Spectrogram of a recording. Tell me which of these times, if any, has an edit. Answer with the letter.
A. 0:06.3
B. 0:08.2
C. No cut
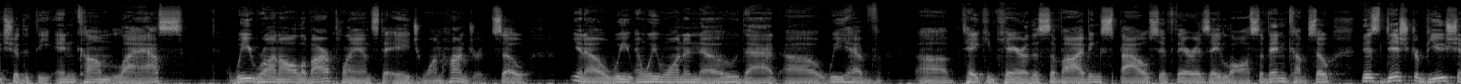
A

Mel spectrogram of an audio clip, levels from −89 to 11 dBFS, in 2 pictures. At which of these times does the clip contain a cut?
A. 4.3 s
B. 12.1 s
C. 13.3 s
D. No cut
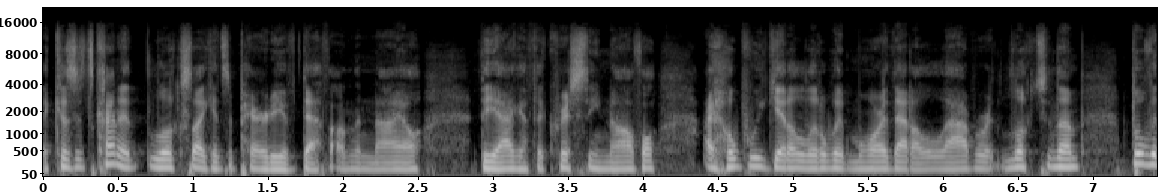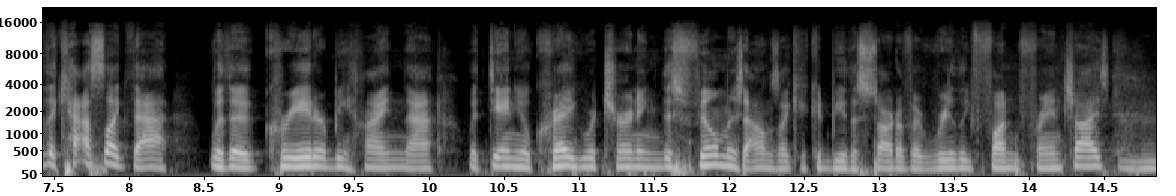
B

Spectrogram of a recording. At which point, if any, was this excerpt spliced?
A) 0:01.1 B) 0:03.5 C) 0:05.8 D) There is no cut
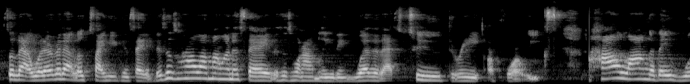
C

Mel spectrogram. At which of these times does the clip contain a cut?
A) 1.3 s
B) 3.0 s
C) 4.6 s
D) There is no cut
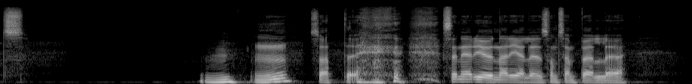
B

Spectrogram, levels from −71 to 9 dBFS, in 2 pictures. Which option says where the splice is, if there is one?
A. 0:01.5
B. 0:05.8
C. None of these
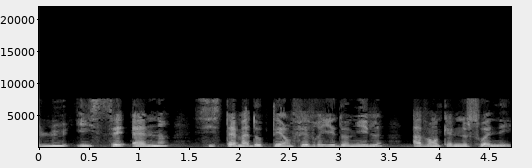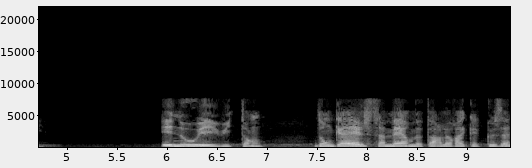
B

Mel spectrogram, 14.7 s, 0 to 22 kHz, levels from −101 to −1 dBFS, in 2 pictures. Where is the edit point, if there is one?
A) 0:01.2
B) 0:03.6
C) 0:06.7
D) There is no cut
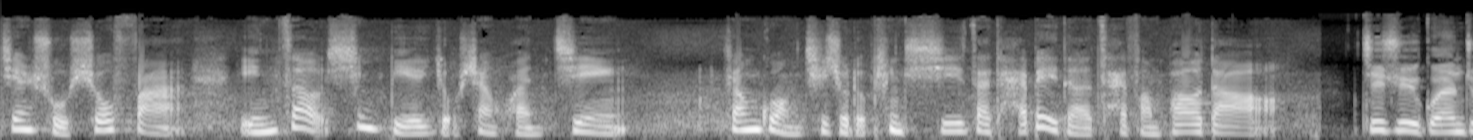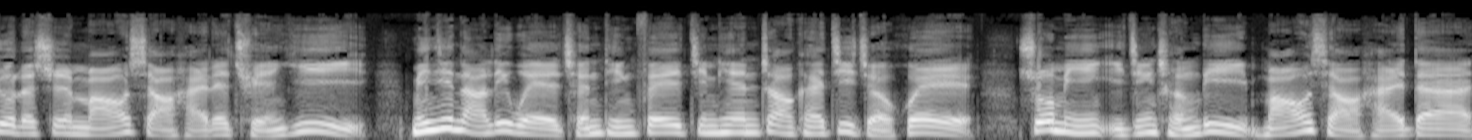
A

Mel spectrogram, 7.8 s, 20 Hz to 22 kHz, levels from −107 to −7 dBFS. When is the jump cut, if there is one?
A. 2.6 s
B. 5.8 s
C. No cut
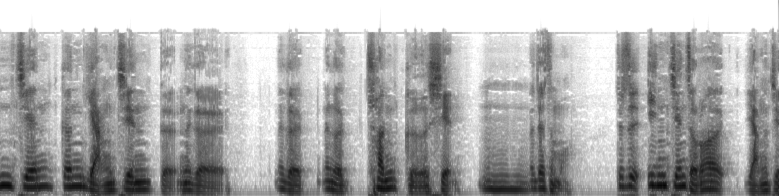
C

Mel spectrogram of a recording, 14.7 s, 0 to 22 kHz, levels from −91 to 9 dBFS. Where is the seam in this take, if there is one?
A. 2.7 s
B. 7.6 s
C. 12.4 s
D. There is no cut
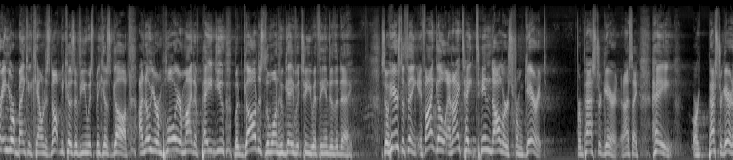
D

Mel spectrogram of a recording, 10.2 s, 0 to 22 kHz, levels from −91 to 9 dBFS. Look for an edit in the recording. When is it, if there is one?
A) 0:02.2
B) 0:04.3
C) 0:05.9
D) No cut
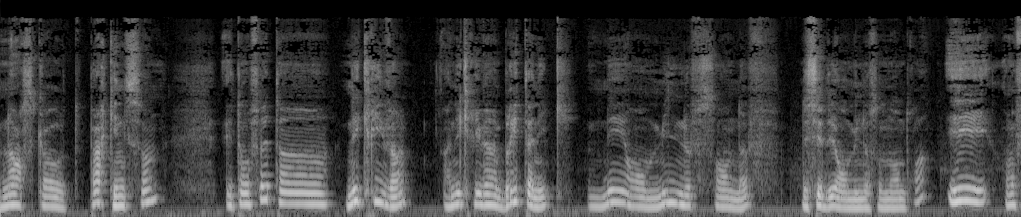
C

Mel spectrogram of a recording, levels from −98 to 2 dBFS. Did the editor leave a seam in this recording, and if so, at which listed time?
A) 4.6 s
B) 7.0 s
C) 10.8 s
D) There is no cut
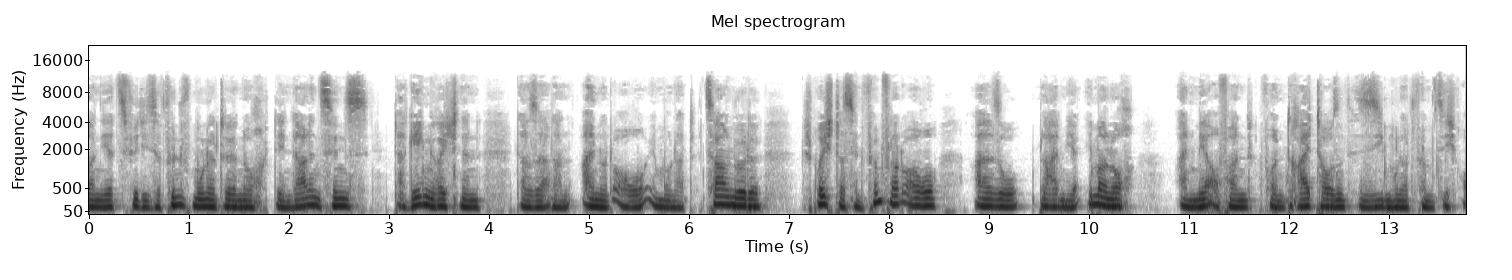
A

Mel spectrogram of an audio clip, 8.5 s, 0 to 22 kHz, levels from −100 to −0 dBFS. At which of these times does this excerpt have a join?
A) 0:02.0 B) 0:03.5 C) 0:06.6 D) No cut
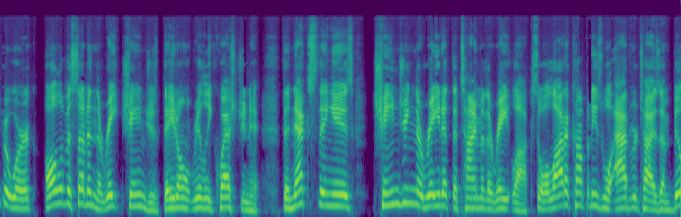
A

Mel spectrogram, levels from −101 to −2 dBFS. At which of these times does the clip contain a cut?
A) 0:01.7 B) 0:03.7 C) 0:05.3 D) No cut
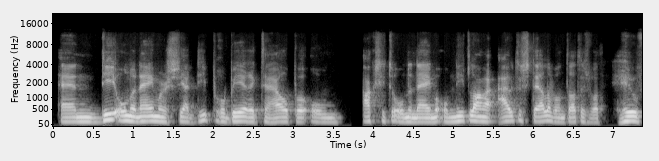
B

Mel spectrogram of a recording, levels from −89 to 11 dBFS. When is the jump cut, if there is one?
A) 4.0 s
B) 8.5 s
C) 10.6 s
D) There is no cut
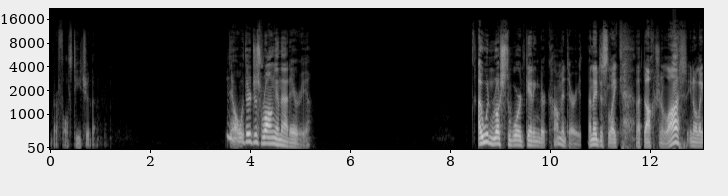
C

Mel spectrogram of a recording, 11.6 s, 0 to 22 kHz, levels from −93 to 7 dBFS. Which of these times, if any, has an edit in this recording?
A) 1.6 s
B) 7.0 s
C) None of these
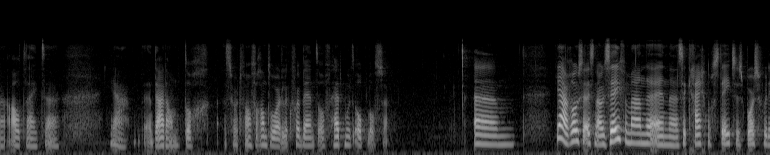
C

